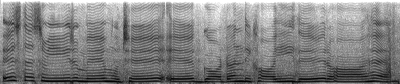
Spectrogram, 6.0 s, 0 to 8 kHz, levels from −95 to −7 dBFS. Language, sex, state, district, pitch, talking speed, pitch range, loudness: Hindi, female, Madhya Pradesh, Katni, 260 Hz, 100 wpm, 245-280 Hz, -9 LUFS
